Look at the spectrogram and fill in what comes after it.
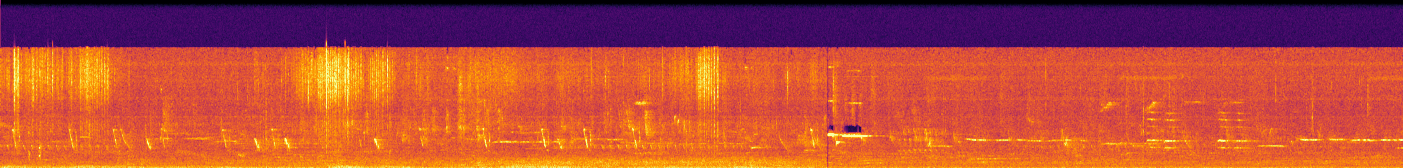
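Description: Small songbirds chirping with short high notes over a steady low background rumble. About two-thirds of the way through there is a brief bump, after which the rumble drops and thin, high, held whistled notes repeat.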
